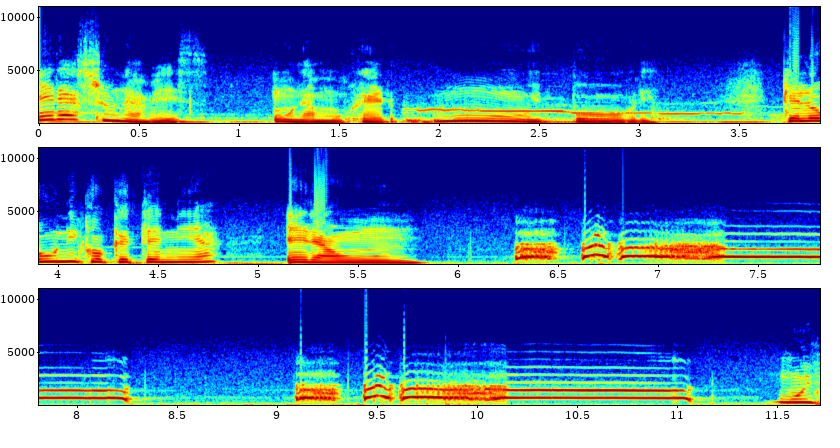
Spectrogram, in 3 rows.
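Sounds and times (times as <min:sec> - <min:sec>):
speech: 0:00.1 - 0:05.9
rooster crowing: 0:01.8 - 0:05.0, 0:06.3 - 0:08.4, 0:09.0 - 0:11.2.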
